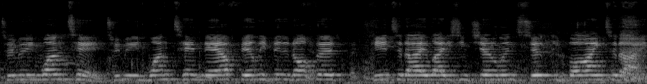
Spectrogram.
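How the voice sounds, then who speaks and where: Loud and high-pitched, a man with an Australian accent talks at a fairly quick pace in a monotone, flat intonation, with audible room echo and noticeable background noise. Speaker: auctioneer. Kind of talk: live auction calling. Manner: fast, rhythmic calling.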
